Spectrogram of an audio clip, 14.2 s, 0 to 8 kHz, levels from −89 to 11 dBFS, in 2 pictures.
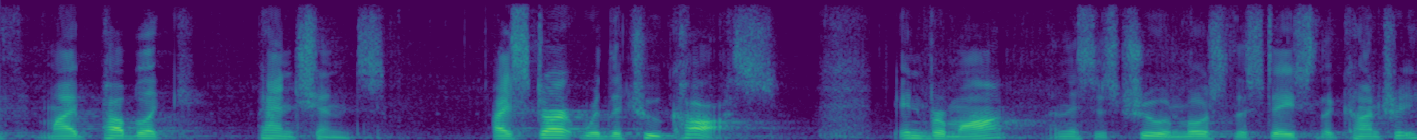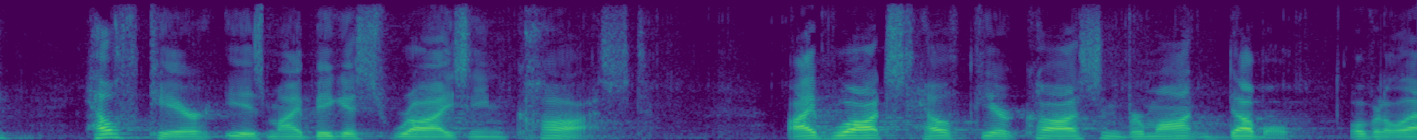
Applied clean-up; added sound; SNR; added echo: none; none; none; none.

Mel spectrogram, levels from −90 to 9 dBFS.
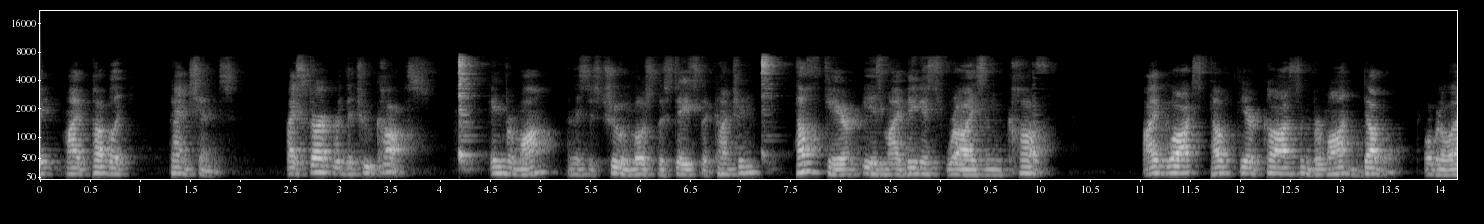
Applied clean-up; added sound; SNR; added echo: neural mask model DeepFilterNet 3.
